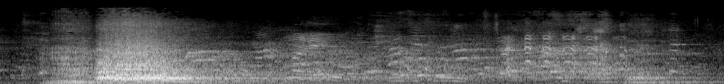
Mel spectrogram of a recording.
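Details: Angry captive Siberian tiger at Sofia Zoo, Bulgaria, letting out one loud, rough, rasping roar lasting about a second, followed by a crowd of people talking and exclaiming.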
